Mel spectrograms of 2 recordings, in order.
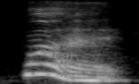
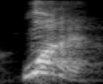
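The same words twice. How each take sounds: First: The tone sounds curious and interested. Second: The tone sounds sharp and displeased.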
